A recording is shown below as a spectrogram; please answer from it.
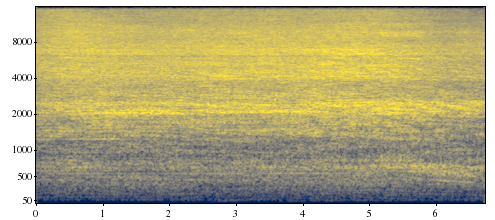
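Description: A shaper spindle turning at a low speed setting, a steady broadband whirring hiss that holds even and continuous throughout with no breaks.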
